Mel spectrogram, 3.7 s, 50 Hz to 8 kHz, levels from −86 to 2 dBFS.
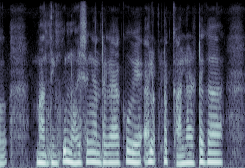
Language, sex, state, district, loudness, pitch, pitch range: Wancho, male, Arunachal Pradesh, Longding, -13 LUFS, 160 Hz, 150-170 Hz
